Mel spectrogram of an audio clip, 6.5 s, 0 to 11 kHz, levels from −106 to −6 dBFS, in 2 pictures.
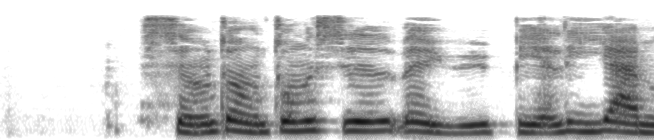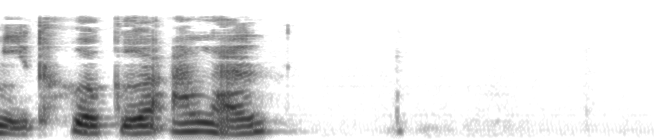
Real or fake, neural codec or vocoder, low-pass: fake; codec, 16 kHz, 16 kbps, FreqCodec, larger model; 7.2 kHz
